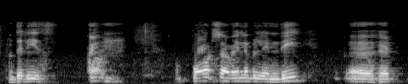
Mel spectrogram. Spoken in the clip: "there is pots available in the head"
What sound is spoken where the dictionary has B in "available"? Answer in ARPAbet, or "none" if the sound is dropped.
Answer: B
